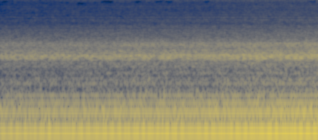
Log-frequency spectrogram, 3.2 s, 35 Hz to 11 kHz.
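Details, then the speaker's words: 2021 Ford F-250 Super Duty with Firestone Air Command standard-duty compressor filling air bags toward a 60 PSI target at idle: steady droning pump with fast even pulse, slowly rising in loudness; normal run. "So once that's set, compressor kicks on, and you're going to see this slowly raise up until it reaches its target pressure."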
